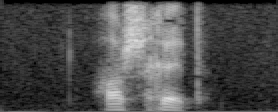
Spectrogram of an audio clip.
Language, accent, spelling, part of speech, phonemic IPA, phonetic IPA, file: Armenian, Eastern Armenian, աշխետ, adjective / noun, /ɑʃˈχet/, [ɑʃχét], Hy-աշխետ.ogg
- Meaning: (adjective) having yellowish-reddish color, bay; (noun) bay horse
